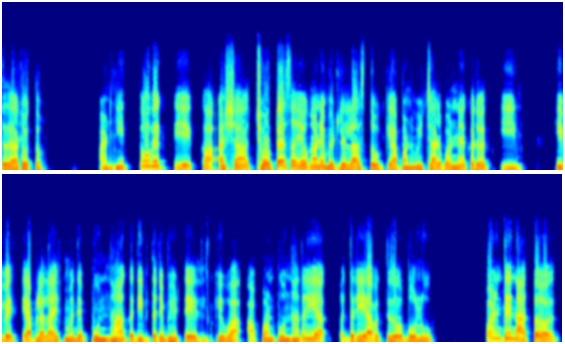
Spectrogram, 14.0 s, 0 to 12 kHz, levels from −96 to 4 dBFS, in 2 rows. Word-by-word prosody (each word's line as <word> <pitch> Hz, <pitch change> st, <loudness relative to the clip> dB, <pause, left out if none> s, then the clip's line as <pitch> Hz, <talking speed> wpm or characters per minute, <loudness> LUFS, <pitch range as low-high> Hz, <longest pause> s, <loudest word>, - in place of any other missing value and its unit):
तयार 250 Hz, +1 st, +3 dB
होतं 245 Hz, -8 st, 0 dB, 0.8 s
आणि 255 Hz, +5 st, 0 dB, 0.2 s
तो 360 Hz, +1 st, +1 dB
व्यक्ती 340 Hz, -6 st, -2 dB
एका 275 Hz, +5 st, -3 dB
अशा 305 Hz, +3 st, +2 dB, 0.2 s
छोट्या 300 Hz, +4 st, +4 dB
संयोगाने 305 Hz, -2 st, +2 dB
भेटलेला 250 Hz, -1 st, +2 dB
असतो, 245 Hz, -2 st, 0 dB
की 260 Hz, -, +1 dB
आपण 255 Hz, +2 st, +1 dB
विचार 265 Hz, +2 st, +1 dB
पण 270 Hz, -1 st, +2 dB
नाही 285 Hz, +1 st, 0 dB
करत, 245 Hz, -3 st, +1 dB, 0.2 s
की 240 Hz, -1 st, -4 dB, 0.5 s
ही 280 Hz, -, +2 dB
व्यक्ती 260 Hz, +1 st, -1 dB
आपल्या 255 Hz, 0 st, +2 dB
लाईफमध्ये 250 Hz, +2 st, +1 dB
पुन्हा 255 Hz, -1 st, +3 dB
कधीतरी 265 Hz, +1 st, 0 dB
भेटेल 225 Hz, -3 st, 0 dB
किंवा 225 Hz, -1 st, +1 dB, 0.2 s
आपण 250 Hz, +4 st, -1 dB
पुन्हा 250 Hz, -1 st, +2 dB
तरी 320 Hz, -1 st, +1 dB
या 300 Hz, -2 st, +2 dB, 0.2 s
कधीतरी 270 Hz, +1 st, 0 dB
या 255 Hz, -1 st, +4 dB
व्यक्तीसोबत 250 Hz, +1 st, 0 dB
बोलू. 235 Hz, -4 st, +1 dB, 0.7 s
पण 340 Hz, +1 st, -3 dB
ते 365 Hz, -, +4 dB
नातं 260 Hz, -7 st, +2 dB
260 Hz, 160 wpm, -25 LUFS, 240-280 Hz, 0.8 s, छोट्या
